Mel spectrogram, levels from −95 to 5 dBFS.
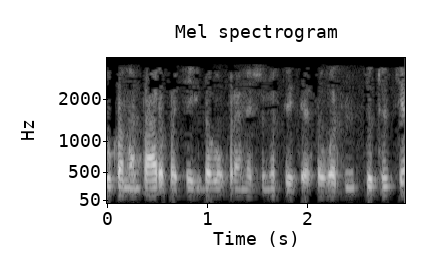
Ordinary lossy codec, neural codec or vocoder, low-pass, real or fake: MP3, 16 kbps; codec, 16 kHz, 8 kbps, FunCodec, trained on Chinese and English, 25 frames a second; 3.6 kHz; fake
